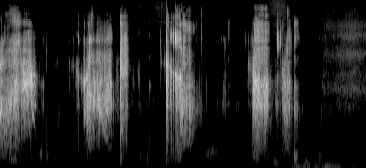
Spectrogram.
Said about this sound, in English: In the shallows. That was our footsteps.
